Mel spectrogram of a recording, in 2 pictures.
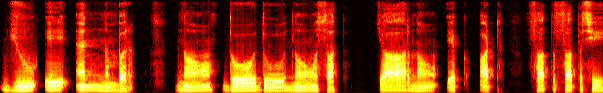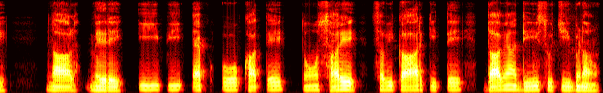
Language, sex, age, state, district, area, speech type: Punjabi, male, 45-60, Punjab, Tarn Taran, rural, read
